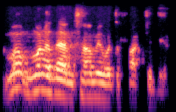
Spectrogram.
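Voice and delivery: normal talking voice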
